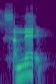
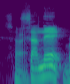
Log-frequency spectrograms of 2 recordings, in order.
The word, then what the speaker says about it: Sané: Sané. Remember, there's the accent on the E. Sané.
